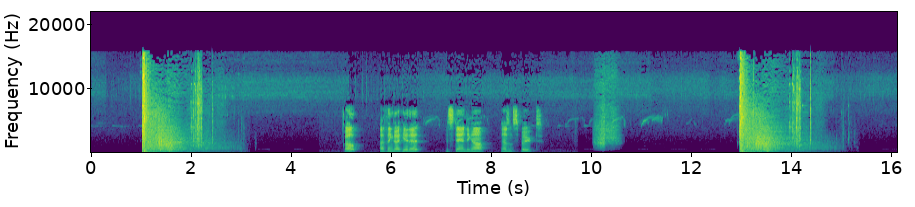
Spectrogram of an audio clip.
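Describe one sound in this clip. A rifle shot cracks loudly and echoes away outdoors.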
